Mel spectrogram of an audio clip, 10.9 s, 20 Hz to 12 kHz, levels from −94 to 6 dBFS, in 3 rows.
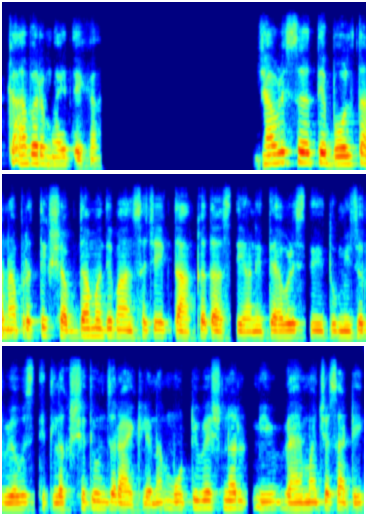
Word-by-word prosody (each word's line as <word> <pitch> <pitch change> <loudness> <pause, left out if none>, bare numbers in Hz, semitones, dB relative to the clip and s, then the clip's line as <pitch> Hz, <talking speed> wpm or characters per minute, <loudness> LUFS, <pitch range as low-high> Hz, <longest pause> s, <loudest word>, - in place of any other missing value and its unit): का 175 - 0
बरं 170 -2 +4
माहिती 150 0 -2
आहे - - -6
का? 125 - -9 1.6
ज्यावेळेस 190 +4 +2 0.2
ते 195 - +10
बोलताना 160 -1 +3
प्रत्येक 165 +2 -2
शब्दामध्ये 155 +3 +1
माणसाची 145 0 -3
एक 145 -1 -3
ताकद 130 -3 0
असते 130 0 0
आणि 125 +1 -1
त्यावेळेस 135 +1 +2
ती 140 0 -2
तुम्ही 135 0 0
जर 135 +2 0
व्यवस्थित 135 +1 -2
लक्ष 130 -1 -2
देऊन 150 -2 -3
जर 145 0 0
ऐकले 125 0 -3
ना, 130 +2 -4
मोटिव्हेशनल 155 +2 -2
मी 145 -5 -3
व्यायामाच्यासाठी 140 -1 -2
140 Hz, 155 wpm, -21 LUFS, 135-155 Hz, 1.6 s, ते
